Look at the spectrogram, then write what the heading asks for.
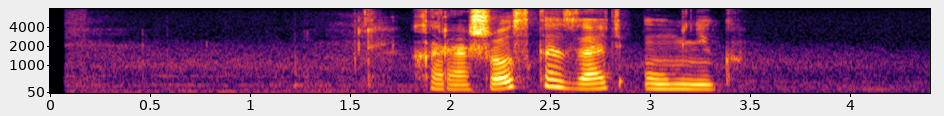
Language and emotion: Russian, neutral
